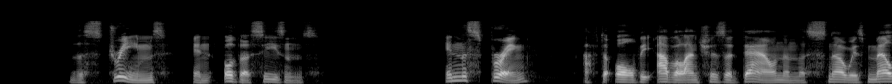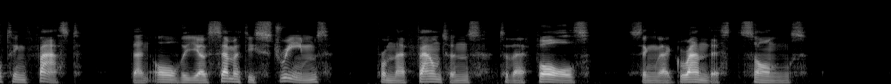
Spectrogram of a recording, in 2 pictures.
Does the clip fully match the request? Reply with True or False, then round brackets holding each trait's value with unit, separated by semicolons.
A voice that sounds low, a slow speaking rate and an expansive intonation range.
False (105 Hz; 120 wpm; 4.2 semitones)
